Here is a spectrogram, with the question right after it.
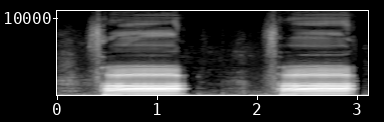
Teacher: উপরে দুই দাতের আগা নিচের ঠোটের পেটে লাগবে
